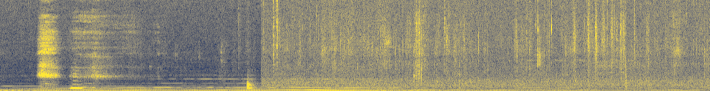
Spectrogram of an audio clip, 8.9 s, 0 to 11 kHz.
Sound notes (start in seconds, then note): 3.0 thump from the cat; 6.7 eerie ambient music; 6.7 footsteps from the dogs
